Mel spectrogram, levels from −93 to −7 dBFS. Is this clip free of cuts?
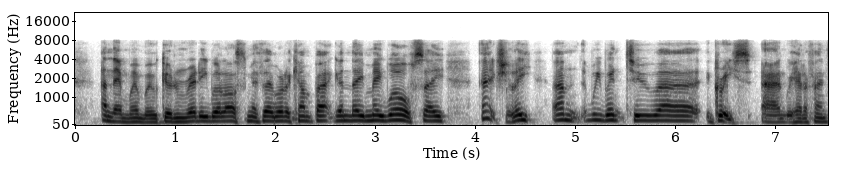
yes; 0 cuts

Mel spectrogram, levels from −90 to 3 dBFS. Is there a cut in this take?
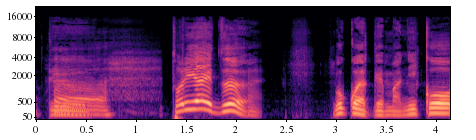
yes; 1 cut; at 1.2 s

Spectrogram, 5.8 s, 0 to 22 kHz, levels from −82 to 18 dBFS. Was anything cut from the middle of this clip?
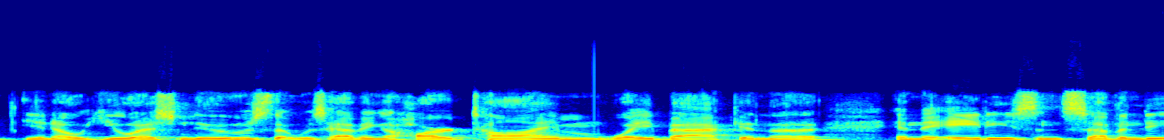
no; 0 cuts

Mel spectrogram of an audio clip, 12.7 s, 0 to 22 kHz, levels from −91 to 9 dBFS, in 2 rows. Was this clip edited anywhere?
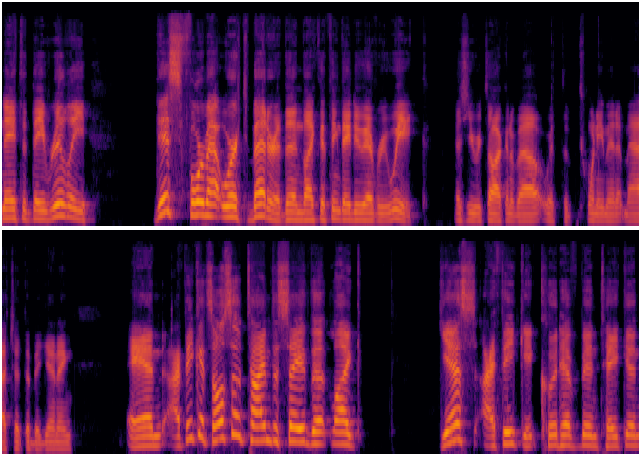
yes; 1 cut; at 5.8 s

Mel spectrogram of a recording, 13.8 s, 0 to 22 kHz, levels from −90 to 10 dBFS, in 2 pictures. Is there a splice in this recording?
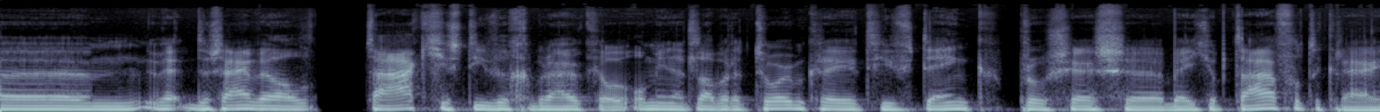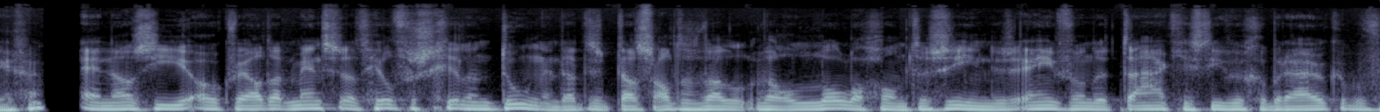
yes; 2 cuts; at 1.7 s, 7.2 s

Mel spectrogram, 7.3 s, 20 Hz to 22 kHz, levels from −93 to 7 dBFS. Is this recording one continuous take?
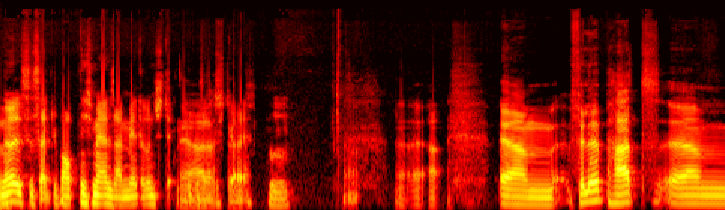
no; 1 cut; at 1.1 s

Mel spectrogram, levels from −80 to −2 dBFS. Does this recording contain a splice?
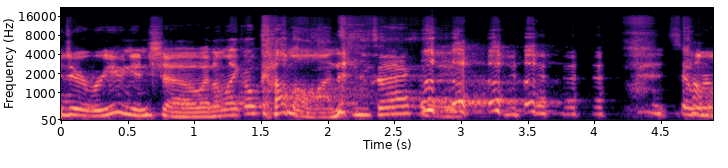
no; 0 cuts

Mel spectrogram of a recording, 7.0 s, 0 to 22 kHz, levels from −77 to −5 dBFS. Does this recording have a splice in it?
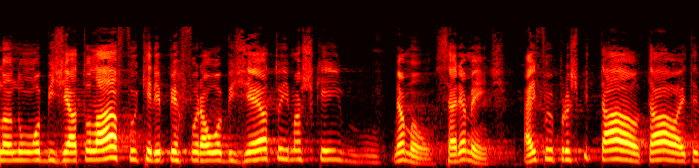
yes; 2 cuts; at 3.8 s, 5.1 s

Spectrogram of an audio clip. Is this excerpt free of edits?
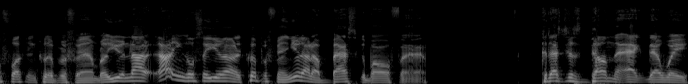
yes; 0 cuts

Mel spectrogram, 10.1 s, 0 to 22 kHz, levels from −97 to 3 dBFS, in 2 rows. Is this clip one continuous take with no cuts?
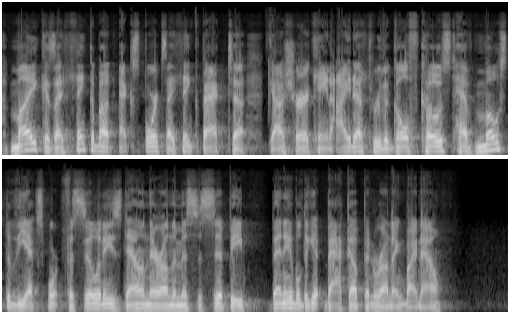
no; 1 cut; at 2.6 s

